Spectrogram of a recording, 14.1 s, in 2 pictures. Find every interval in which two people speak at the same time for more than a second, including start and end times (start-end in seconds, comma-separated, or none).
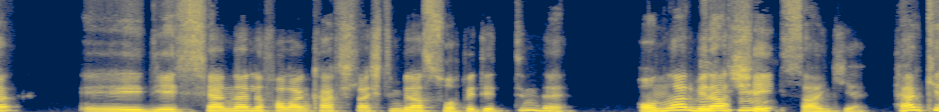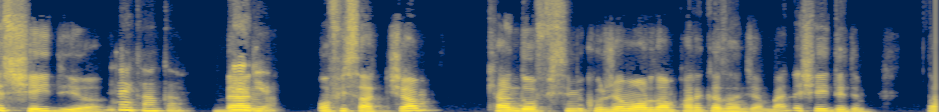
none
